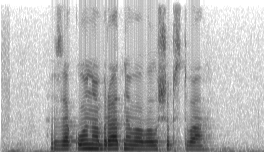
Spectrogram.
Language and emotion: Russian, neutral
